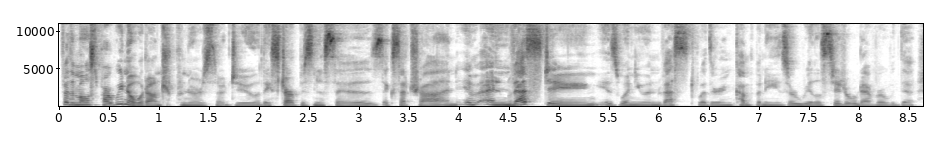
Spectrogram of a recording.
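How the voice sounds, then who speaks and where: A woman's voice: mid-range voice, a little fast, hardly any pauses, a little mellow. A woman hosting a business podcast, asking questions in a friendly, enthusiastic way with frequent stammered restarts. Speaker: podcast host.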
